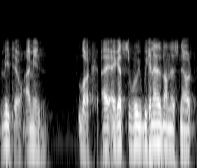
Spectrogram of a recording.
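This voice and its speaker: A man's voice: fairly low pitch, fairly even intonation, moderate pace, highs cut off. A male podcast co-host in casual sports chat, talking upbeat and steering the show to its close.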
